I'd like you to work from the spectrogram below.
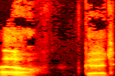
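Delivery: sarcastic delivery with zero enthusiasm. Reacting to a heady topic being announced: unenthused sarcasm. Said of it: "Don't sound so thrilled".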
